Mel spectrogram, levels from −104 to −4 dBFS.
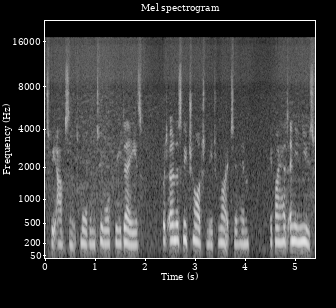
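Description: A noise suppressor runs across the whole recording, estimating what it treats as steady background and pulling those frequency bands down frame by frame, by about 17 dB. The room noise, sitting about 15 dB under the speech, is pushed away in the gaps and creeps back up beneath each phrase. These are classic noise suppressor artifacts.

From 3.13 to 3.48 s, the suppressor mistakes part of the speech itself for noise, producing speech cut by the noise suppressor. Its gain drops by as much as about 16 dB on speech energy, not just on background, so low-level detail is turned down along with the room sound. Around 150 ms of that span is affected in total. Soft consonants and quieter edges of syllables there sound swallowed.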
